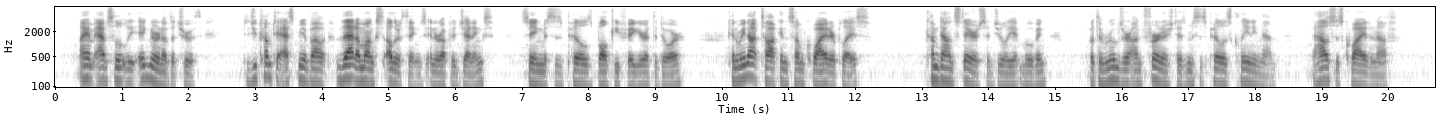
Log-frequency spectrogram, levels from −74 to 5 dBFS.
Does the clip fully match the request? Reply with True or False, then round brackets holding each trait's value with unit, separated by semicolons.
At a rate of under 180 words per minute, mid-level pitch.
False (170 wpm; 120 Hz)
